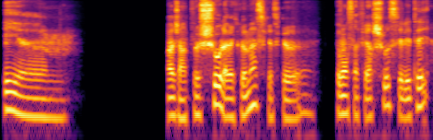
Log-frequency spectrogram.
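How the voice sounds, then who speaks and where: A man from France giving advice in a casual monologue to his viewers, halting and rambling, pausing constantly and losing his thread. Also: deep voice, a little mellow, no room sound, clean studio sound. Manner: loses his thread mid-talk. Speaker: vlogger giving dating advice.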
